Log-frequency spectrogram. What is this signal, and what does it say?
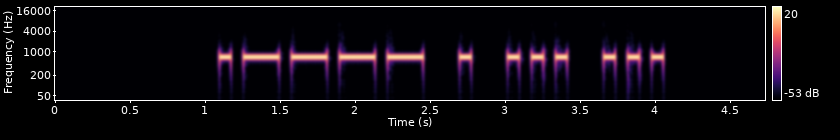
Morse code, heard as a keyed tone, about 15 wpm, 700 Hz. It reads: 1ESS
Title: Four Challenging Letter-Number Combinations 15wpm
